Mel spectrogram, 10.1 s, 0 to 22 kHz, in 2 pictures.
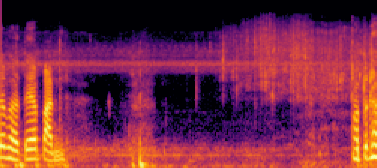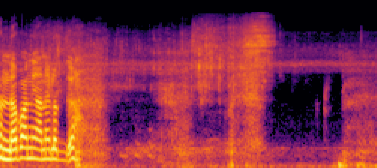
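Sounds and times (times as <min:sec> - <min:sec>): water running into bottle: 0:02.9 - 0:08.8.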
